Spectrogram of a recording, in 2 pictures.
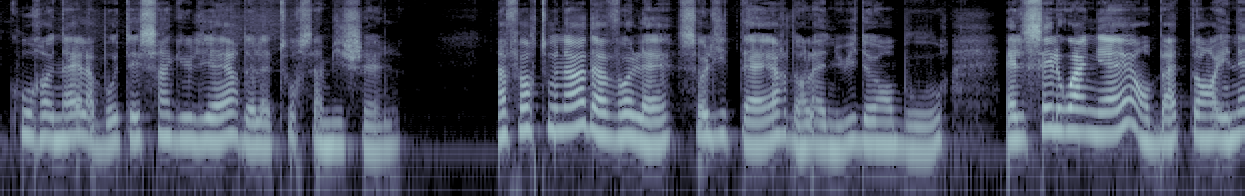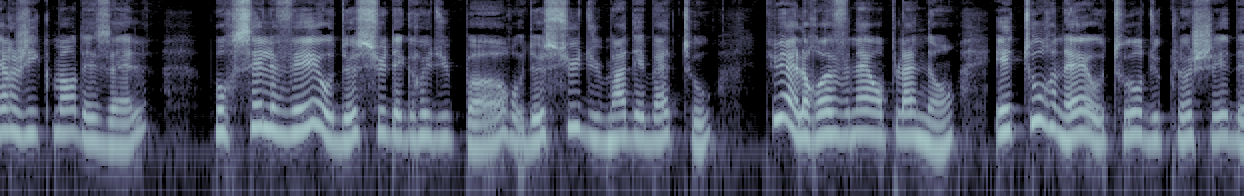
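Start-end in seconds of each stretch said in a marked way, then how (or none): none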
